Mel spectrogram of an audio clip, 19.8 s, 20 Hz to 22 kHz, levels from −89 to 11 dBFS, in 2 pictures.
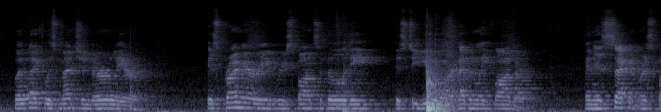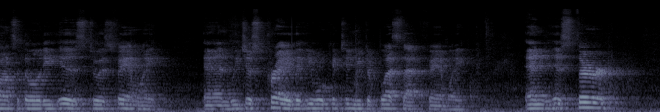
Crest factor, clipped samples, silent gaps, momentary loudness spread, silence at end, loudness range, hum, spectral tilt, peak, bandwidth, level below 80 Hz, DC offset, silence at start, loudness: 30 dB; under 0.1%; none; 13 LU; 0 s; 9 LU; none; -6.5 dB/octave; -8 dBFS; 16 kHz; -48 dBFS; under 0.1%; 0 s; -37 LUFS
